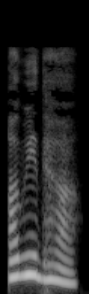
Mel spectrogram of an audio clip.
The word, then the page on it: ಅವಿಧಾ: avidhā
